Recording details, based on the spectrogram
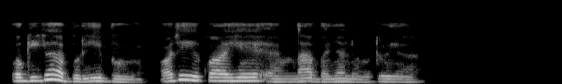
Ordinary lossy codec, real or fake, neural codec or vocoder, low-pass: none; fake; codec, 24 kHz, 6 kbps, HILCodec; 7.2 kHz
